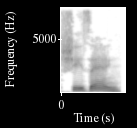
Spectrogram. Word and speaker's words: Xizang: Xizang is the standard romanization of the region's Mandarin Chinese name, roughly pronounced Xizang.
